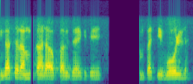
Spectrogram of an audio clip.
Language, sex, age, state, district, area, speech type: Goan Konkani, male, 45-60, Goa, Tiswadi, rural, conversation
